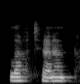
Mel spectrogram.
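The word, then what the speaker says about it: lieutenant: uh Wendy cam uh leftenant Governor British Columbia uh response to uh congratulation letter for information only yes just a comment thank you for pronouncing left tenant the Canadian one thank you oh most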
